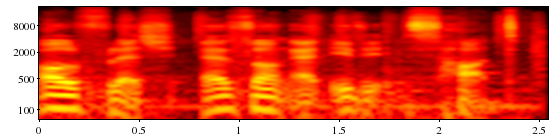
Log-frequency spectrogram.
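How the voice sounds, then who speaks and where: A man voicing a big, simple, creepy gray male monster who speaks in broken, halting English. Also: sits low, soft background music, exaggerated voice. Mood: blunt. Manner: broken halting English, short flat sentences.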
